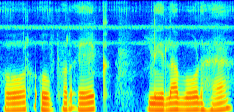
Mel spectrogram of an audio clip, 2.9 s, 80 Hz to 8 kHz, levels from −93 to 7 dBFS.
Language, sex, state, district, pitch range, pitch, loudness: Hindi, male, Uttar Pradesh, Saharanpur, 120-125 Hz, 125 Hz, -17 LUFS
